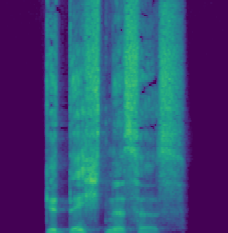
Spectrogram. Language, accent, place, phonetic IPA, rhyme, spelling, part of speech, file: German, Germany, Berlin, [ɡəˈdɛçtnɪsəs], -ɛçtnɪsəs, Gedächtnisses, noun, De-Gedächtnisses.ogg
- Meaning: genitive singular of Gedächtnis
